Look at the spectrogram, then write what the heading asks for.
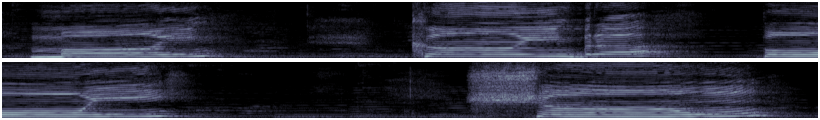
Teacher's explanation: a sua voz quando você vai pronunciar a palavra sai pela boquinha e pelo nariz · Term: os nasais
